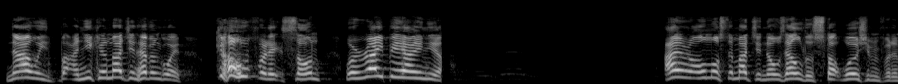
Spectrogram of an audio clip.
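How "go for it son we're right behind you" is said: cheering. Pretend. Imagined heaven cheering David.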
